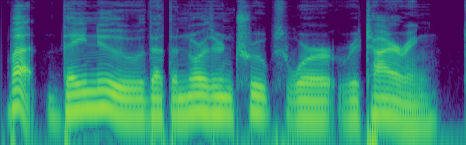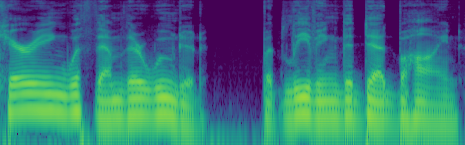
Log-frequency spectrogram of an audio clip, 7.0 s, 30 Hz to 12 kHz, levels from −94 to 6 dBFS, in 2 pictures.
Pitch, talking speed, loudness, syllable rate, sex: 100 Hz, 165 wpm, -18 LUFS, 4.3 syllables/s, male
